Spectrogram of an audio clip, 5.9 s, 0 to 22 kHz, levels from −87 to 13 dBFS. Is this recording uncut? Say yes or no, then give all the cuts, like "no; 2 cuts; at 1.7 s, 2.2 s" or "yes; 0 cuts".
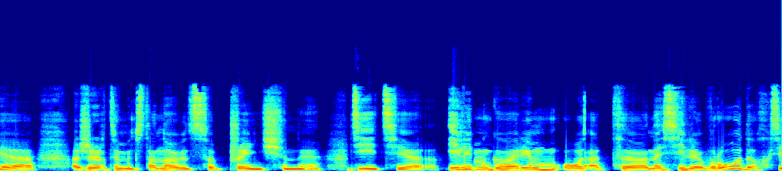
no; 5 cuts; at 1.0 s, 1.7 s, 2.6 s, 3.6 s, 4.4 s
